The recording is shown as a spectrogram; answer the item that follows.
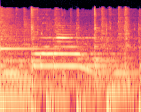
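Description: A dobro played with a slide bar, holding singing notes that glide down in pitch about halfway through, over a bluegrass band's bass and a steady chop.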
